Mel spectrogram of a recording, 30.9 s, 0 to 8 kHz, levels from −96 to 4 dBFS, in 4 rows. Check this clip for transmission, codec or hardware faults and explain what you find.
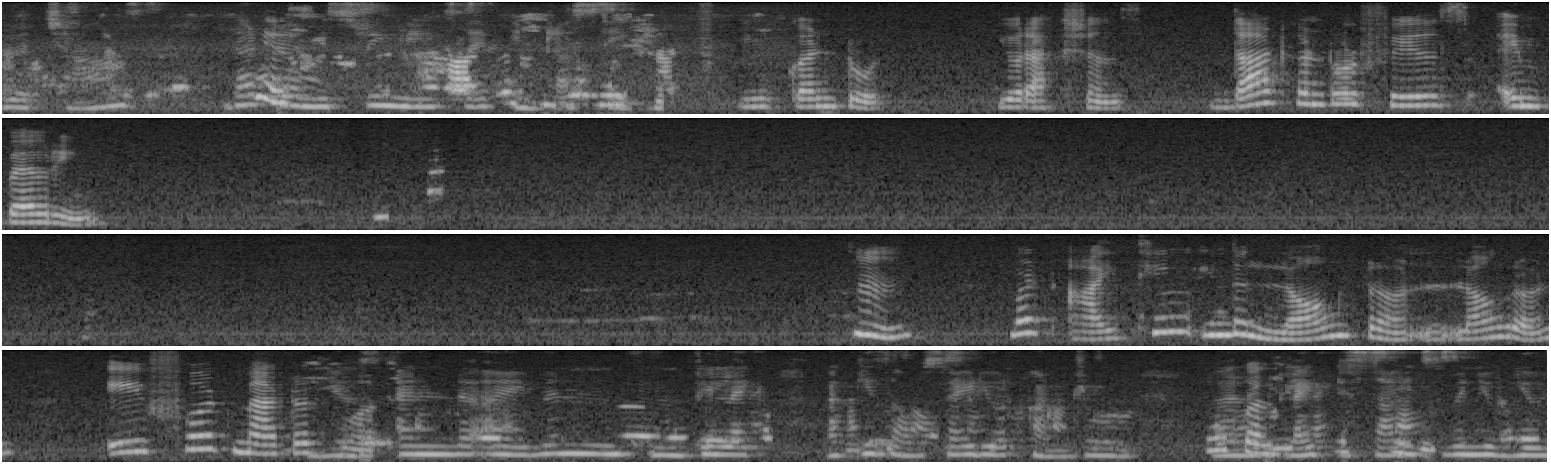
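Two faults recur in this speech clip: echo leak and speech suppressed in double talk. Both point to a loudspeaker call. The band stops at 8 kHz, which fits ordinary call microphone processing.

Echo leak runs from 0.0 to 3.94 s, from 9.85 to 9.97 s, and from 24.72 to 30.87 s. A copy of the speech trails the original by 263 ms. The copy is about 10 dB below the speech in the first two spans and about 5 dB below in the last. The likely cause is a loudspeaker whose echo canceller left part of the sound in the microphone signal, which was then sent back.

Speech suppressed in double talk falls between 1.73 and 3.56 s, between 21.46 and 21.53 s, and between 25.08 and 30.5 s. The talker's level drops while the echo overlaps it. The deepest dips are about 20 dB, 5 dB and 25 dB. In total about 1.5 s is affected in the first span and about 3 s in the last. 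The echo canceller likely could not separate the talker from the echo, so it turned both down.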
